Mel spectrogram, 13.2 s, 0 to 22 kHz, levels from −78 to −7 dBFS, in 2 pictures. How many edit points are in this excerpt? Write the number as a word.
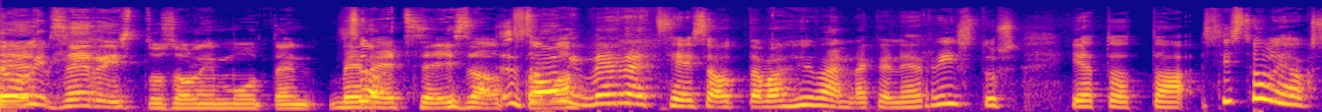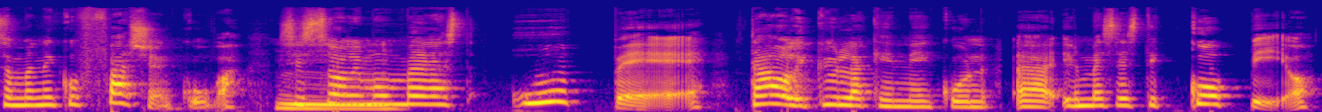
two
